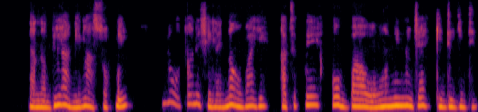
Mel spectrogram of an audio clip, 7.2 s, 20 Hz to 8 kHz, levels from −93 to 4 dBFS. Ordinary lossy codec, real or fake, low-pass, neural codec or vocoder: none; fake; none; codec, 16 kHz, 4 kbps, FreqCodec, smaller model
